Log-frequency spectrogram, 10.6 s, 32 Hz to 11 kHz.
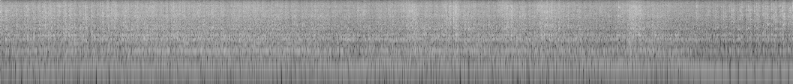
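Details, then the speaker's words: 1967 Mustang drag car V8 at first start after not running for 30 years: loud, loping, choppy idle beat that rises and falls, some smoke; lopey idle from an oversized, aggressive camshaft. "That's got a juicy cam in it, buddy. It's too much cam, huh?"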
